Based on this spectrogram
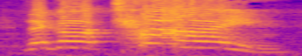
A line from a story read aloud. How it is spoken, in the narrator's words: one of the bandits out in the bushes yells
